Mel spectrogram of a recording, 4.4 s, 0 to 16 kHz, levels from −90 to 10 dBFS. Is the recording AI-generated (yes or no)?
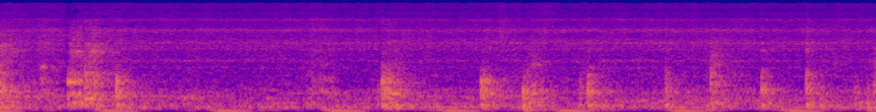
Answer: yes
